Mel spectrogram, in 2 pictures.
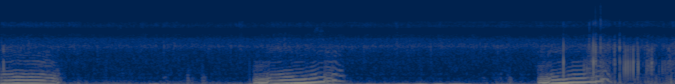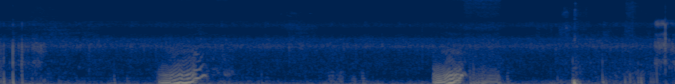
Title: How can such a loud snore come out of this precious little girl? #beautiful #blackpug #mygirl #pug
